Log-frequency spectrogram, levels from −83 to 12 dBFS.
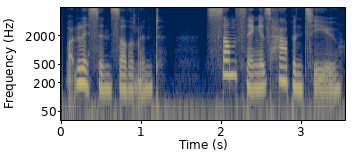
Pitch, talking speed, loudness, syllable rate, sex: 180 Hz, 135 wpm, -19 LUFS, 5.1 syllables/s, female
